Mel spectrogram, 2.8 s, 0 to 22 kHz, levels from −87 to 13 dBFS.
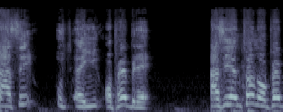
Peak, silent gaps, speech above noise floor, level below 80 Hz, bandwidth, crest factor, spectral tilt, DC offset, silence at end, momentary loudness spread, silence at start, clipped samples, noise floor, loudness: -12 dBFS; none; 38 dB; -48 dBFS; 15.5 kHz; 14 dB; -2.5 dB/octave; under 0.1%; 0 s; 9 LU; 0 s; under 0.1%; -61 dBFS; -24 LUFS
